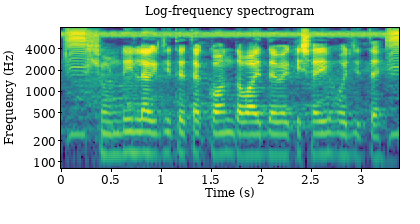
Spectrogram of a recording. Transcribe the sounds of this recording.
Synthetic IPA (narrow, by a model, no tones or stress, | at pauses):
ʃũːɳɖĩːlɐɡd͡ʒit̪eːt̪ɐkoːnd̪ɐʋaːid̪eːʋeːkiʃɐiɦoːd͡ʒɪt̪eː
